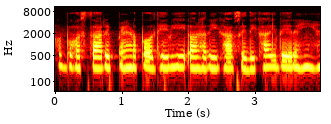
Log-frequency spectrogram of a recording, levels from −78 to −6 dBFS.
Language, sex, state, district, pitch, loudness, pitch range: Hindi, female, Uttar Pradesh, Lalitpur, 240 Hz, -20 LUFS, 230-250 Hz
